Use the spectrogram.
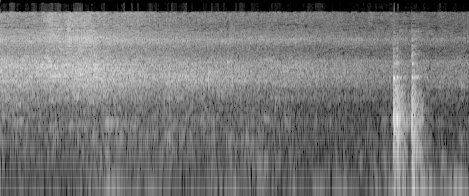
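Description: Spice masala fries in a pan with a steady sizzle and stirring; near the end water is splashed in at the side, bringing two sharp hissing bursts.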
